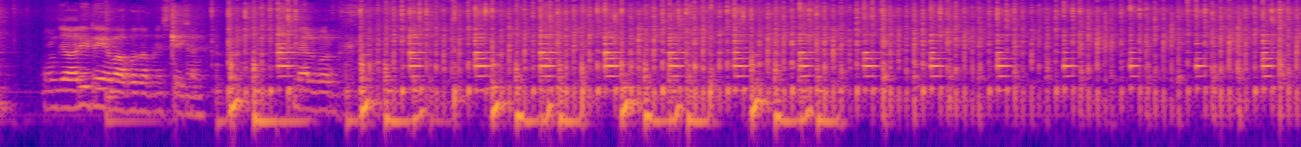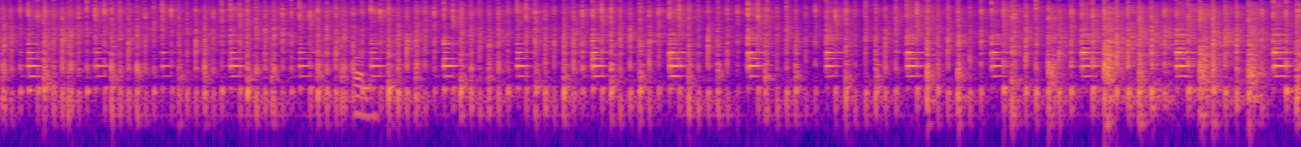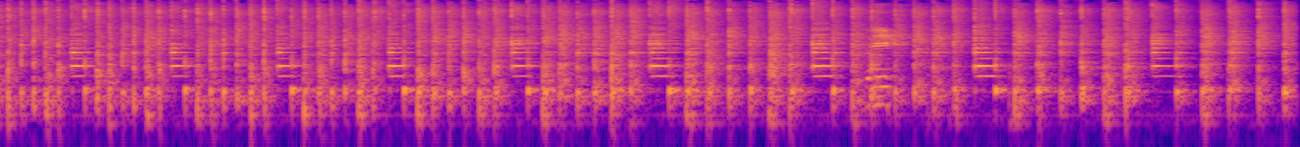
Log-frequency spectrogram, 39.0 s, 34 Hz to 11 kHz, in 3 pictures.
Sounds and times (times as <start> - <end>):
Tabla: 0.0 - 0.2, 1.0 - 39.0.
